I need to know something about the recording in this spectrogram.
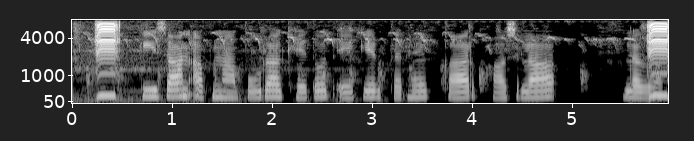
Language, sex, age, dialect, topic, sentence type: Magahi, female, 18-24, Northeastern/Surjapuri, agriculture, statement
